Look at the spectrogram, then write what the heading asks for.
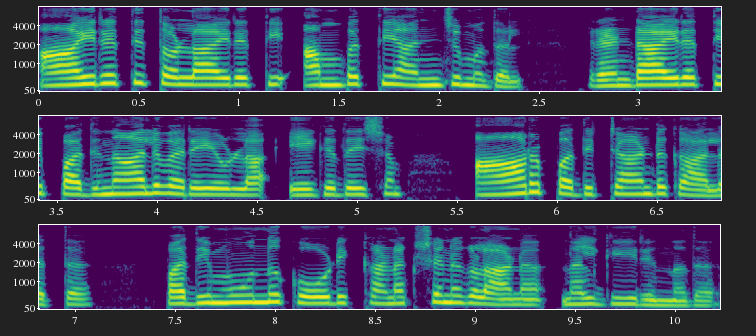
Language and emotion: Malayalam, neutral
